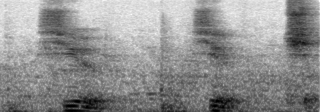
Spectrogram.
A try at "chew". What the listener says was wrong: Shoe. That's shoe. Chew. A little longer.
